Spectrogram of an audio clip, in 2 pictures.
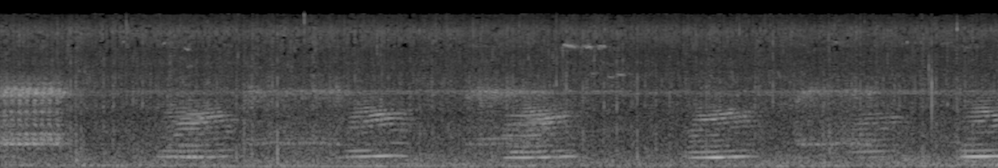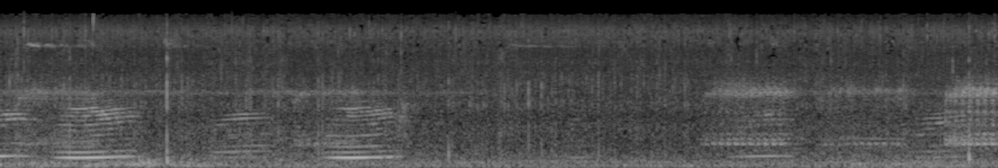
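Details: Frogs calling in the rain in nature: a steady run of short, low, buzzy bleating croaks repeated roughly every second or two, some overlapping, under constant heavy rain hiss with occasional drips.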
